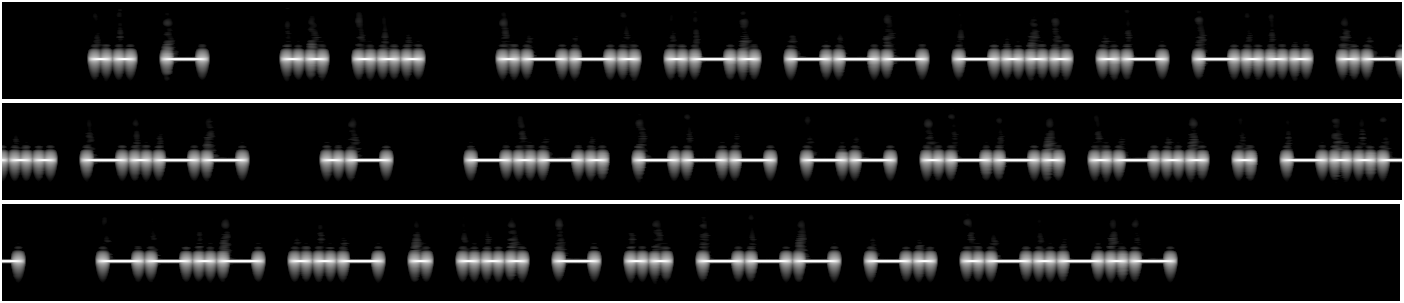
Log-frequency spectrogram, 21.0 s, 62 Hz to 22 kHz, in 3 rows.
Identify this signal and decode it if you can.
Morse code, heard as a keyed tone, about 20 wpm, 700 Hz. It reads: IT IS PROBABLY A COMPLEX QUESTION.
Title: Sentences from Top 1000 Words - Review Part 6 - 20wpm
